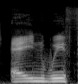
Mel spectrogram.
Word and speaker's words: Ainwith: The closest pronunciation of my name in your language is Ainwith, which I guess we'll keep because it's unique.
